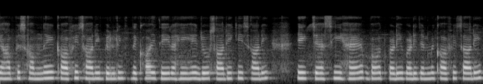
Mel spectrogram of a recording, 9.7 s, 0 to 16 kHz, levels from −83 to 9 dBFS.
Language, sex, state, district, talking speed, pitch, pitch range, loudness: Hindi, female, Chhattisgarh, Korba, 135 wpm, 245 Hz, 240-255 Hz, -15 LUFS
